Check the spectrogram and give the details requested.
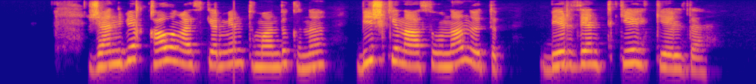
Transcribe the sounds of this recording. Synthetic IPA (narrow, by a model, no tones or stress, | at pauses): ʒænɪbe̞kqʰɑlˠəɴæskʲe̞ɾme̞nt̪ʰʊmɑnd̪əkʲʰʏnɪ | biʃkʲenɑsuənɑnwɵt̪ɪp̚ | be̞ɾd̪e̞nt̪ɪ̥kʲːe̞kʲʰe̞ld̪ɪ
